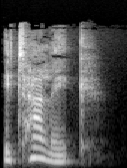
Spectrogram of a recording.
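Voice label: "italic", British English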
